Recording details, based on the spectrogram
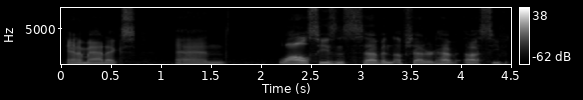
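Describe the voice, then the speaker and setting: A man giving a casual, unscripted creator update, rambling and excitable, starting and stopping his phrases as he goes. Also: medium pitch, normal speed, clean tone, no room sound. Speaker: animator and web series creator giving an update.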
